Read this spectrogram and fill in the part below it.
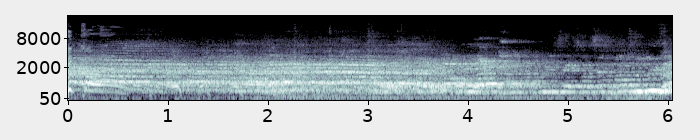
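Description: A group of young men cheer and clap through a loudspeaker.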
